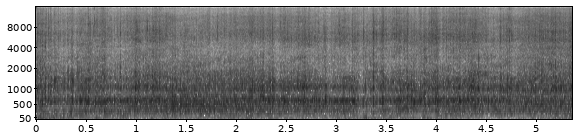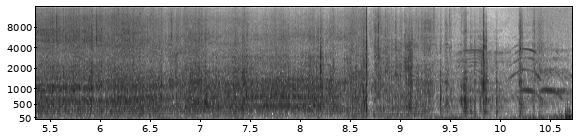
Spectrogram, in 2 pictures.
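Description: Skateboard wheels rolling over rough asphalt, a steady gritty rumble for most of the time, with a few sharp clacks near the end.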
